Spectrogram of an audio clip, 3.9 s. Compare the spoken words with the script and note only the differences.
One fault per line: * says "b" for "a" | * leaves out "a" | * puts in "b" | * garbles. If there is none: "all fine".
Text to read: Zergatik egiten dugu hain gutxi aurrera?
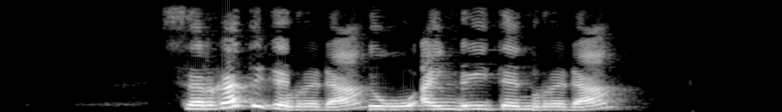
* says "aurrera" for "egiten"
* says "egiten" for "gutxi"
